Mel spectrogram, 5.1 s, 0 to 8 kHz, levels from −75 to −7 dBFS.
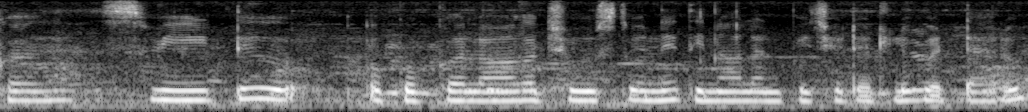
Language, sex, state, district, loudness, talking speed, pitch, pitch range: Telugu, female, Andhra Pradesh, Annamaya, -16 LUFS, 70 wpm, 215 Hz, 210-220 Hz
